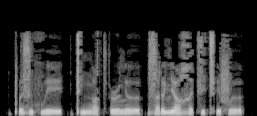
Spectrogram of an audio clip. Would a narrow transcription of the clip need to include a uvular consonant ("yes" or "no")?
yes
